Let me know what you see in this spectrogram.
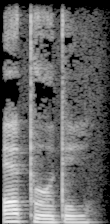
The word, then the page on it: operable: American English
